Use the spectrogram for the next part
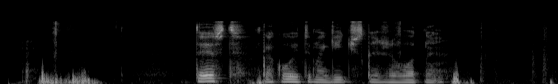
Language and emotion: Russian, neutral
